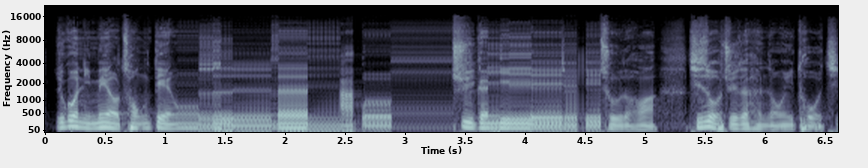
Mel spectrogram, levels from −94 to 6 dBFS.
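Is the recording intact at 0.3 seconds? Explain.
Yes, the audio is intact at 0.3 seconds, with no fault audible at that point in the speech.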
